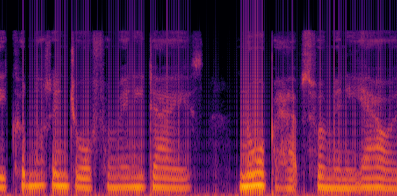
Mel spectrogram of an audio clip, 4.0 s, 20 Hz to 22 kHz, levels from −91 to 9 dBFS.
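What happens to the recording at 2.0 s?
A block size mismatch (padded) runs through the whole clip: zero-filled gaps in each block, consistent with a 1024-sample read size, produce a 43.1 Hz buzz and 0.861× speed.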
